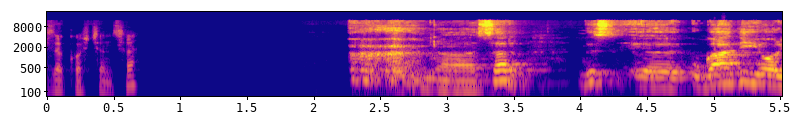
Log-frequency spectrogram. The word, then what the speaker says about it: Ugadi: In the south, we make it Ugadi. We drop the Y and call it Ugadi, Ugadi.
